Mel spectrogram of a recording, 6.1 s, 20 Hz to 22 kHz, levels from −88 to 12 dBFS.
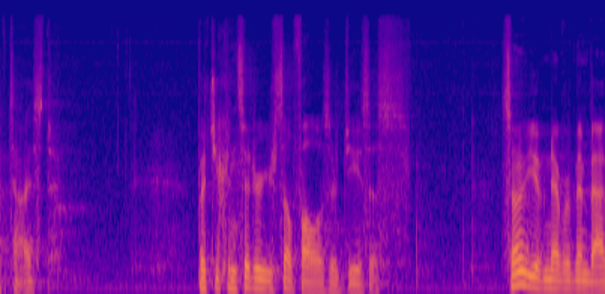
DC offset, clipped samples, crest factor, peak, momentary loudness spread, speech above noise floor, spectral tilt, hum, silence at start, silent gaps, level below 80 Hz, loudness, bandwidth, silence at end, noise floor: under 0.1%; under 0.1%; 20 dB; -8 dBFS; 20 LU; 34 dB; -6.5 dB/octave; none; 0 s; none; -66 dBFS; -25 LUFS; 17.5 kHz; 0 s; -59 dBFS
